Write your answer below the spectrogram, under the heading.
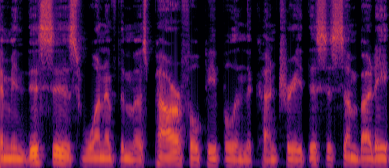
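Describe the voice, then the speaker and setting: An ordinary speaking voice with an American accent comes at a fairly quick pace with ordinary pitch variation, on a very clean recording with a silent background and a dry, close sound with no echo. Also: man. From Southern California. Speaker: radio host. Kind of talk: radio interview.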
